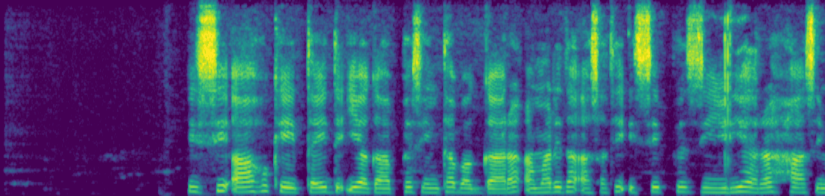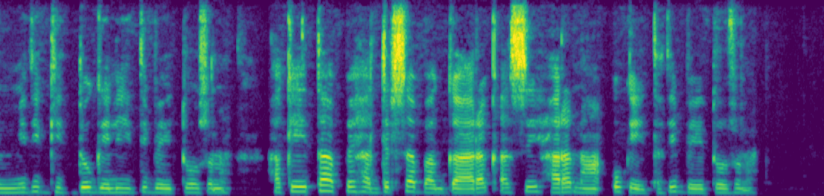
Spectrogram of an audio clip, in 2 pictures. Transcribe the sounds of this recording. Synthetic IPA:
ʔɪsːɪʔaːɦɔke̞ːt̪ːɐjd̪ɛʔɪjaɡaːpːɛsɪnt̪ːɐbɐɡːaːɾɐʔɐmɐɾɪd̪ɐʔɐsɐt̪ɪʔɪsːɪpːɛziːɾɪjaːɾɐhaːsɪmːɪd̪ɪɡɪd̪ːɔɡɛliːd̪ɪbe̞ːt̪ːo̞ːsɔnɐ | hɐke̞ːt̪ːaːpːɛɦɐd̪ːɛɾsɐbɐɡːaːɾɐkʼɐsːɪhɐɾɐnaːʔʊke̞ːt̪ːɐt̪ɪbe̞ːt̪ːo̞ːs̬ɔnɐ

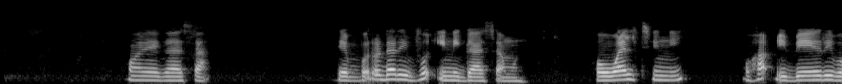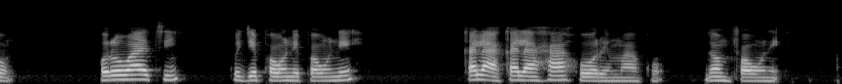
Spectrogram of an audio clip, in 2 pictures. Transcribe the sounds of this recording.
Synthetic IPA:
pɔwnɛɡaːsa | dɛbːɔɗɔdaɾivoʔḭniɡasamun | ʔɔwaltʰini | ʔɔɦaɓːibeɾibɔm | ʔɔɗɔwatʰi | kɔd͡ʒɛpawnɛpawnɛ | kalakalaɦaːhɔːɾɛmaːkɔ | ŋɡamfawnɛ

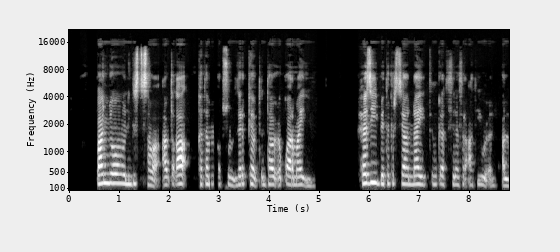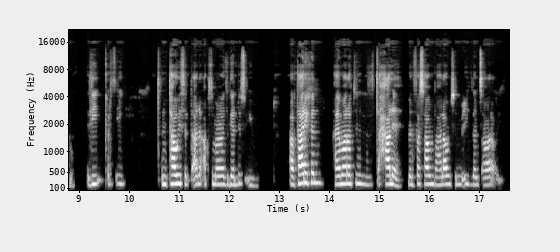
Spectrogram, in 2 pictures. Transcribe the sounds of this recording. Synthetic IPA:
b̥aɲːo̞nɨɡɨst̪ʰɨ̥sɐβa̰ʔaβt̪ʼɨkʼa | kʰɐt̪ʰɐmaʔaksumzɨɾɨkʰːɐβt̪ʼɨnt̪ʰawiʕɨkʼaɾmajɨjːu | ħɨzibe̞t̪ʰɐkɾɨst̪ʰijanːajt̪ʼɨmkʼɐt̪sɨnɐsɨɾʕa̰t̪ʰwʊʕɨ̰la̰lːo̞ | ʔɨzikʼɨɾt͡sʼi | t̪ʼɨnt̪ʰawisɨlt̪ʼanɨʔa̰ksumajazɨɡɐlːɨt͡sʼɨjːu | ʔaβt̪ʰaɾixɨn | hajmano̞t̪ʰɨnzɨt̪ʼɐħalɐmɐnfɐsawɨnbahlawisɨmːɨʕit̪zɐnt͡sʼɐwaɾɐχʼɨjːu

